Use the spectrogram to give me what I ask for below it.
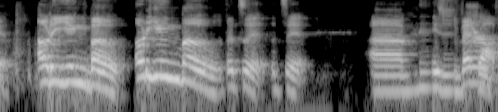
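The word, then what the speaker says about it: Odeyingbo: Odiyingbo.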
